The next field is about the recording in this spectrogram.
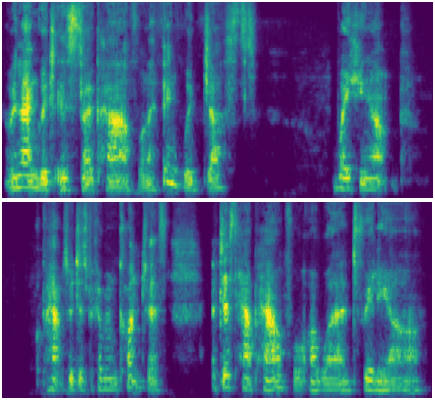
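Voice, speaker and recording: Gravelly, breathy woman host. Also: fairly low pitch, flat delivery, moderate pace. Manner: curious, asks short follow-up questions. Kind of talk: interview conversation.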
